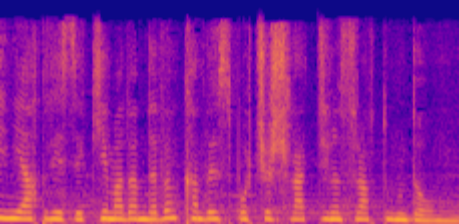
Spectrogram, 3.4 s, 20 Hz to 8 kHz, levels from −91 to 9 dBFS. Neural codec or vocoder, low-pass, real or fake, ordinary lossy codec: codec, 16 kHz, 0.9 kbps, LongCat-Audio-Codec; 7.2 kHz; fake; AAC, 32 kbps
